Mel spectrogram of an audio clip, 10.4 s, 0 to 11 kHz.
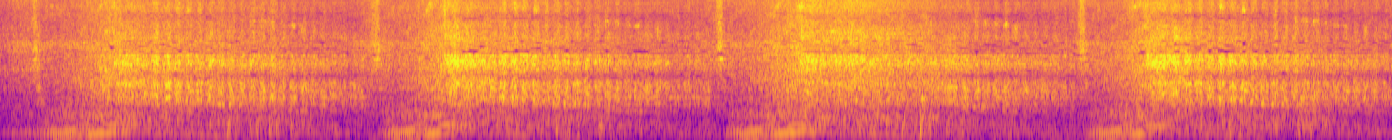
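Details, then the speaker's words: Volkswagen Golf R, standard apart from resonator delete, with Turbosmart VR1 recirculation valve fitted one week, stationary: four quick rev blips, each dropping off with light fluttery chatter as throttle shuts; normal recirc valve flutter, not turbo. "I can hear a little bit of flutter, and it's the recirc valve fluttering and not the turbo, by the way. I can hear it with the radio down pretty clearly."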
